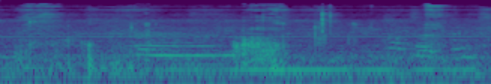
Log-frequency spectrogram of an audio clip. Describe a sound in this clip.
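A baby coos and babbles softly.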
